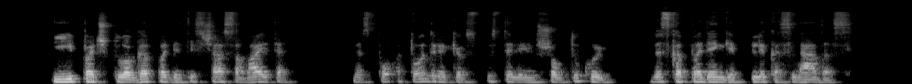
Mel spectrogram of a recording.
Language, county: Lithuanian, Panevėžys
